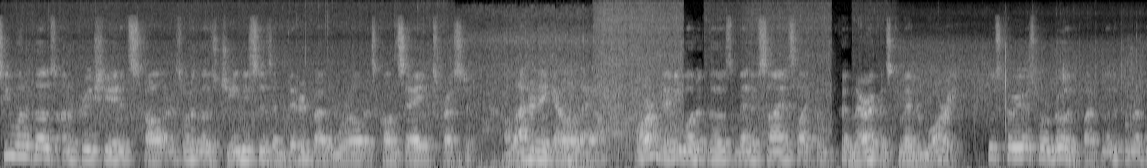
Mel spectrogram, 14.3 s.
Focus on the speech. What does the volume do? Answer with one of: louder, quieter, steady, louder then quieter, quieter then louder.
steady.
